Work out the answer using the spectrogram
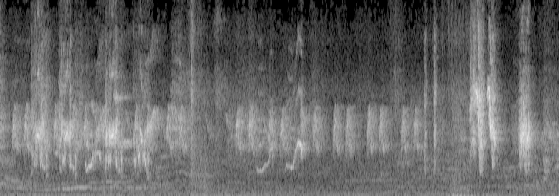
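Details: Several budgerigars chattering in an aviary: bursts of high chirps and short rising whistles, busiest at the start and near the end, with a quieter middle stretch above a low background rumble.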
